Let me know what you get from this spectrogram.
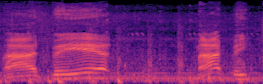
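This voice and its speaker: An actor playing a seasoned, laconic gunslinger in a western video game, dry and protective, with an American accent. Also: male voice, a little high, animated, slow, background noise. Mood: watchful. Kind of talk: naturalistic video game acting.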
